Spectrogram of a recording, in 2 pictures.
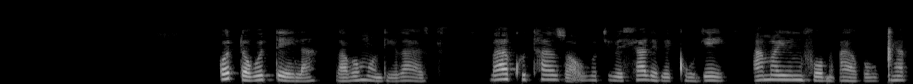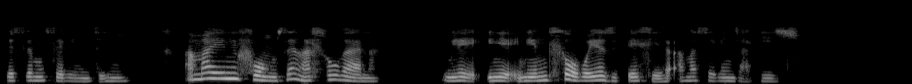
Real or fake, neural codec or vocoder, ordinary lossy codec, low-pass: fake; codec, 24 kHz, 0.9 kbps, WavTokenizer, medium speech release version 2; MP3, 24 kbps; 7.2 kHz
